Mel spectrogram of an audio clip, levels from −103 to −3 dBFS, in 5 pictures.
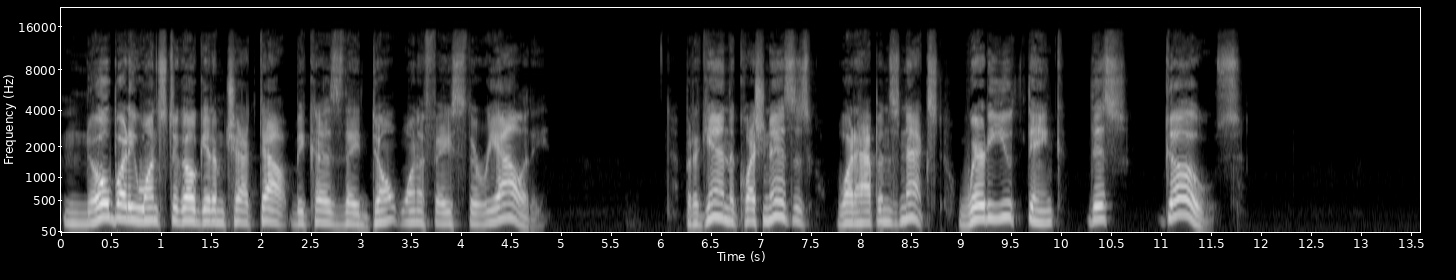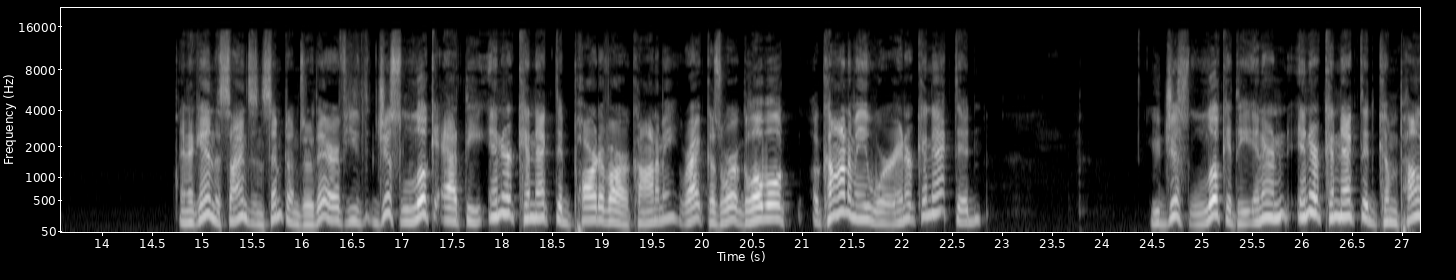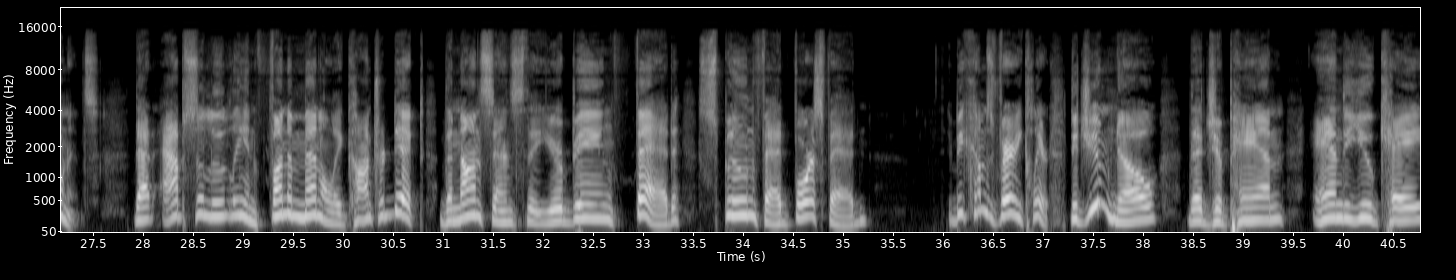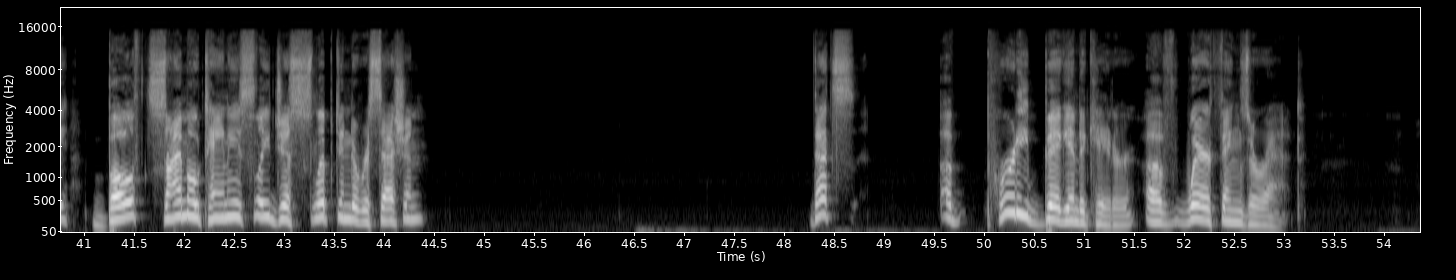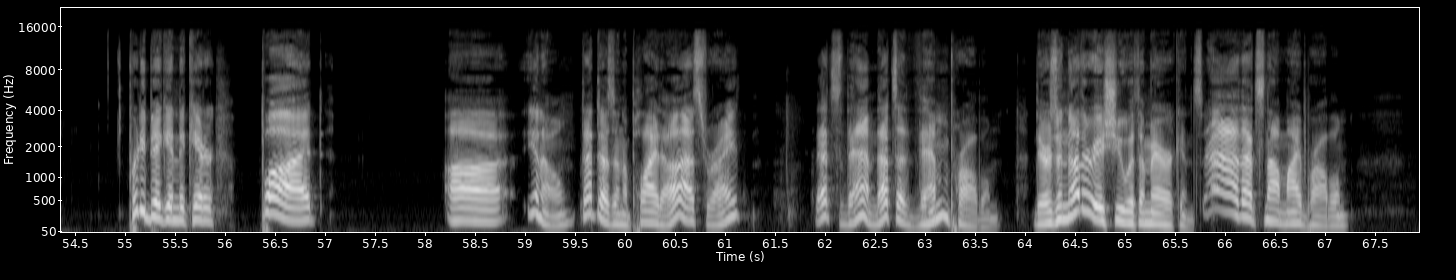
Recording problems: uneven, jittery; strongly; from 7 s to 1:00

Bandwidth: 14.5 kHz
